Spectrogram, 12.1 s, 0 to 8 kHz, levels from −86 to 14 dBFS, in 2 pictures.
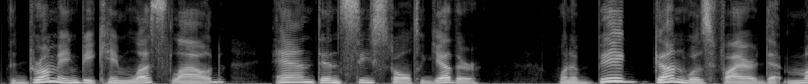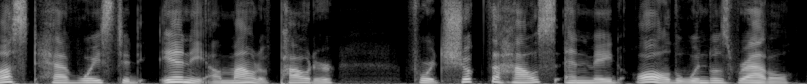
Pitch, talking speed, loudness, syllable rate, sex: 180 Hz, 170 wpm, -17 LUFS, 4.8 syllables/s, female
